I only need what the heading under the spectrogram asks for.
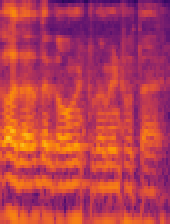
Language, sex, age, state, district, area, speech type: Hindi, male, 30-45, Uttar Pradesh, Ghazipur, urban, spontaneous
